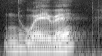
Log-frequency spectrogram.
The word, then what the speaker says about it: nueve: ocho for eight ocho nueve for nine nueve and don't forget that we say this v con b with b and not a v sound so no bae no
